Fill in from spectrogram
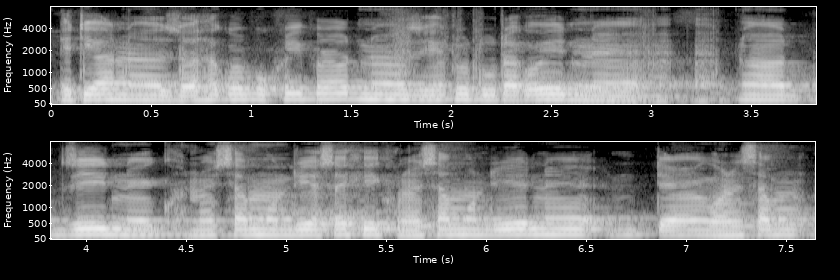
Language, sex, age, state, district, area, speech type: Assamese, male, 18-30, Assam, Charaideo, urban, spontaneous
